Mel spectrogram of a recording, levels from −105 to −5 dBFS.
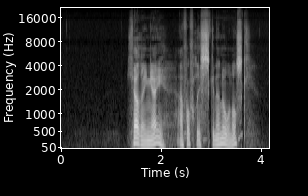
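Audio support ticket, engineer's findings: No audible faults found in the speech on review; no component implicated and no action required.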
